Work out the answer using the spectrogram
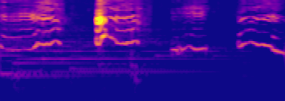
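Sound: puppy whimpering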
